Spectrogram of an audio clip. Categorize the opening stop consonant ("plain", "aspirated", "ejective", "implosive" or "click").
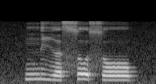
plain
